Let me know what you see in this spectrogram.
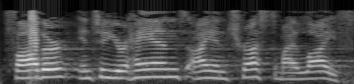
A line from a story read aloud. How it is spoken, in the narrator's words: crying out in a loud voice, Jesus said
